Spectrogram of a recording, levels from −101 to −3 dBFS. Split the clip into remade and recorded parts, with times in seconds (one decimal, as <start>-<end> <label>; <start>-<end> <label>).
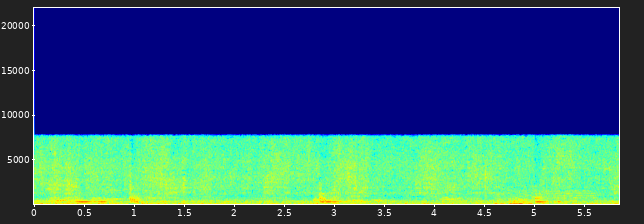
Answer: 0.0-5.9 recorded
